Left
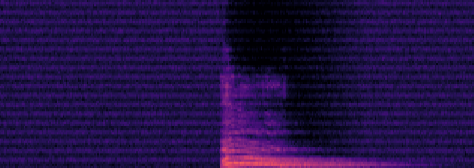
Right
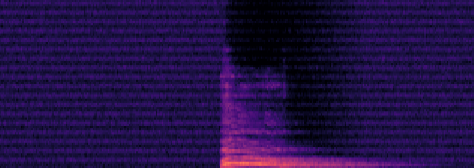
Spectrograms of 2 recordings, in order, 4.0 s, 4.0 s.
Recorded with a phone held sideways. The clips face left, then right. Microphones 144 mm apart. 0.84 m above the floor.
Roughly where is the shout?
Right.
